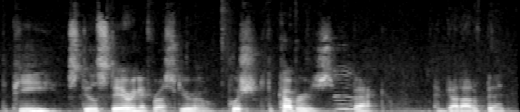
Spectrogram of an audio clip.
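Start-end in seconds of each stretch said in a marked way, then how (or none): none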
